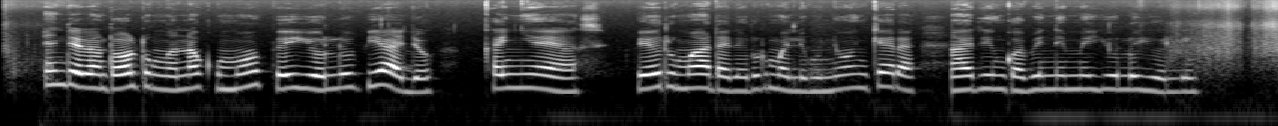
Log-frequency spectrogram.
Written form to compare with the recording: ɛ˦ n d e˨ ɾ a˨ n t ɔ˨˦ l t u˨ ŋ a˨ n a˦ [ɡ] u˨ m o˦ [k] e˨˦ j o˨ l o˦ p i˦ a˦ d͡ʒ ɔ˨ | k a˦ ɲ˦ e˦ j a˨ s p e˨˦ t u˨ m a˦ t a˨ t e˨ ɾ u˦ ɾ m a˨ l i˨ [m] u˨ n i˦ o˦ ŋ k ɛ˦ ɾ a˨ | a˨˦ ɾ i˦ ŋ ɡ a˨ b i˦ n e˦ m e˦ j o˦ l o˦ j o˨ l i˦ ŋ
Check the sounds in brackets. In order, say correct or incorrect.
incorrect, incorrect, correct

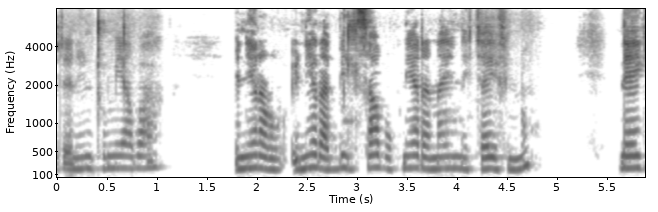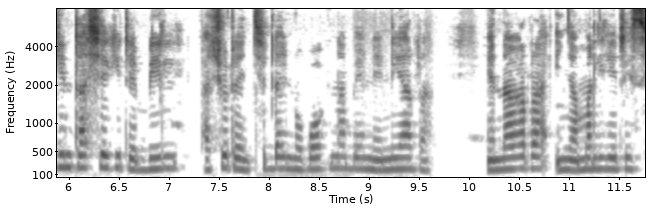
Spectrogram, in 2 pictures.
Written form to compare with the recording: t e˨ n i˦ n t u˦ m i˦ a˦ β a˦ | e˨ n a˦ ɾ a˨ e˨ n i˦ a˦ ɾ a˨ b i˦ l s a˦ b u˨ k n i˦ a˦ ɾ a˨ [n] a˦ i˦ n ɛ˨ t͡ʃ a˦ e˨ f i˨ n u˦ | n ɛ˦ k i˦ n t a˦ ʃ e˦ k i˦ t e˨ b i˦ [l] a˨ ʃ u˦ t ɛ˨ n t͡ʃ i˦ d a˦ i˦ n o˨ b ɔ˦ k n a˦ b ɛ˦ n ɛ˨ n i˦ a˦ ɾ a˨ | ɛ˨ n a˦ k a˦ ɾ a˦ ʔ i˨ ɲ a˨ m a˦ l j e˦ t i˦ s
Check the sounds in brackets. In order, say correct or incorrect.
correct, correct

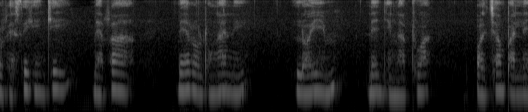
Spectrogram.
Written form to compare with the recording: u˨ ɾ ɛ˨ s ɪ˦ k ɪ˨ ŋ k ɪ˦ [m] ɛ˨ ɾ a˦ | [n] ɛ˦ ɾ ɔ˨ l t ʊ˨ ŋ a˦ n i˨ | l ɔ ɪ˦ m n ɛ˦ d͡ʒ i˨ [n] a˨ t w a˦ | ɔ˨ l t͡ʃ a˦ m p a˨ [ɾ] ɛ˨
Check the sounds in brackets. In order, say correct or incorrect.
correct, incorrect, incorrect, incorrect

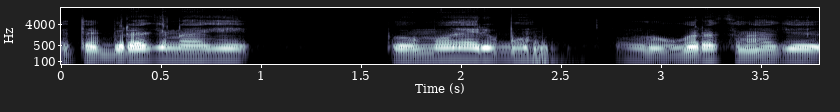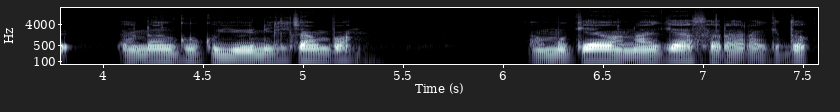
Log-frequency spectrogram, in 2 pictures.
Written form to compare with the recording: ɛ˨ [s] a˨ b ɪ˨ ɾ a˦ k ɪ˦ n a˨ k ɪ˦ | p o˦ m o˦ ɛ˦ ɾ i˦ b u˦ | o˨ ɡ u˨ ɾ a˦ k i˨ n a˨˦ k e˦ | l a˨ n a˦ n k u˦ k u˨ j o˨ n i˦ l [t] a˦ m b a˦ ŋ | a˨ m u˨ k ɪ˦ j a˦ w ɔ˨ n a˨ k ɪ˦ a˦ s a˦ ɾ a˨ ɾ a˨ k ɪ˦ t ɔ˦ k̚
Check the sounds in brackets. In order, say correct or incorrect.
incorrect, incorrect

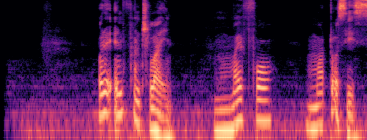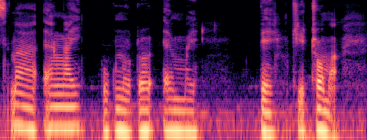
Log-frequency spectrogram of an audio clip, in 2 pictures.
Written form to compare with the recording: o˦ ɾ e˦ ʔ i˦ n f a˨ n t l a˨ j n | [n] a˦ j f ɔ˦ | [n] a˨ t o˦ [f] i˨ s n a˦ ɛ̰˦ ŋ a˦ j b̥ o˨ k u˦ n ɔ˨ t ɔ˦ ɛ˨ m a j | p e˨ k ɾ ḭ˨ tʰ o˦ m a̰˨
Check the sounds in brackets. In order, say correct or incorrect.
incorrect, incorrect, incorrect

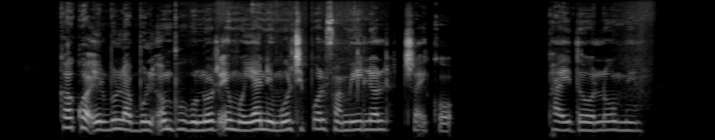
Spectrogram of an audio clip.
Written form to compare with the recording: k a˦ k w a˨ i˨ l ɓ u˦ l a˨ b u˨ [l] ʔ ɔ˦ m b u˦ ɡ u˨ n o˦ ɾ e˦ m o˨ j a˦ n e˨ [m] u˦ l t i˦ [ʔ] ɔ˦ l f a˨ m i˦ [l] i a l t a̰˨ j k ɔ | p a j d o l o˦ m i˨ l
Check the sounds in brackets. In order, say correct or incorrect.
correct, correct, incorrect, correct

